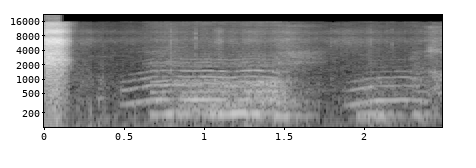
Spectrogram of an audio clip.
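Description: A boy's breathy sigh right at the start, then a drawn-out low moan lasting about a second, and the start of another moan near the end.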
